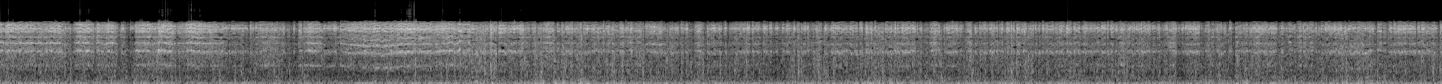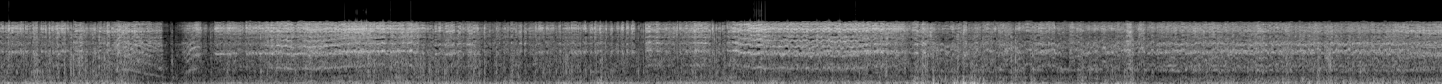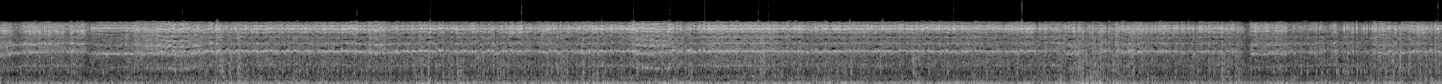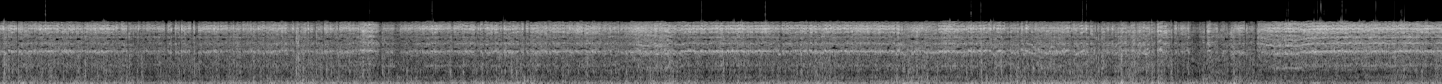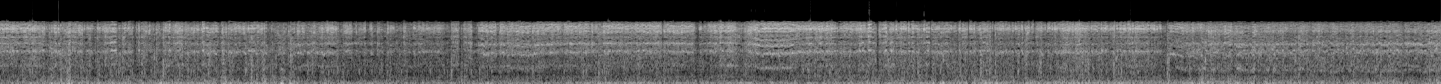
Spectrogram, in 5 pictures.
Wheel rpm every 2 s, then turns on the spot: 230, 230, 230, 230, 230, 230, 240, 220, 160, 230, 230, 220, 190, 200, 200, 220, 230, 230, 230, 230, 230, 230, 230, 230, 230, 230, 230, 230, 230, 230, 230, 230, 230, 230, 230, 200.
none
